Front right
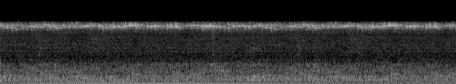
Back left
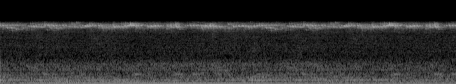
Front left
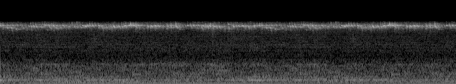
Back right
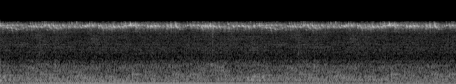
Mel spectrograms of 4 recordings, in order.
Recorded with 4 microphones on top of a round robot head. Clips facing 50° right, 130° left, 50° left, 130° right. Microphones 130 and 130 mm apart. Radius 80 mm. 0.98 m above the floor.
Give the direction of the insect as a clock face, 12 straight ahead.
3 o'clock.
